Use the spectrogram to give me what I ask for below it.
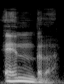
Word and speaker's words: Edinburgh: Pronounced Edinburgh.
